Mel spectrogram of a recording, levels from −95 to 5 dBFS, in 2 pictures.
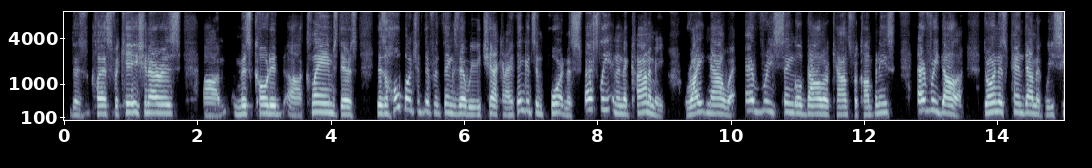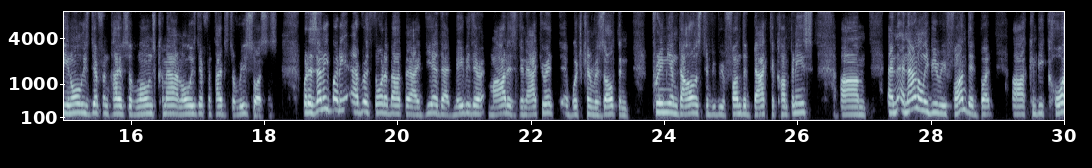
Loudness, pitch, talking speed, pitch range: -20 LUFS, 180 Hz, 190 wpm, 165-200 Hz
